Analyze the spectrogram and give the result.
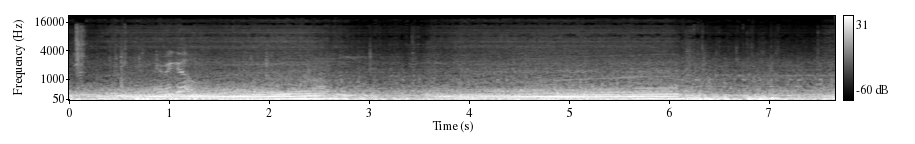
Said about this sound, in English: This has such a good sound to it. I really like the exhaust on here too.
